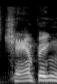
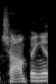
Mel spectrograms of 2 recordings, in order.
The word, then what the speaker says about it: champing: way to say and it's champing not chomping at the bit just you don't because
